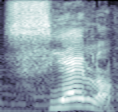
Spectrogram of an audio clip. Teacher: in Mexico, when we have the letters C, C, okay, Z, Z, and S, okay, we don't lisp them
